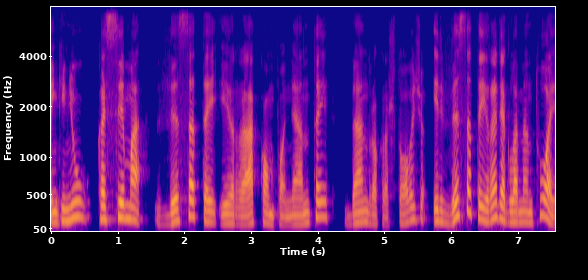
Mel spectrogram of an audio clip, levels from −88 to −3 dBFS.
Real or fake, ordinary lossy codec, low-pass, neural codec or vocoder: real; Opus, 24 kbps; 7.2 kHz; none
